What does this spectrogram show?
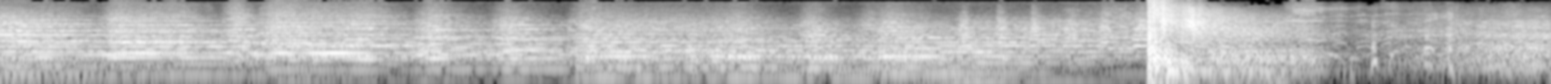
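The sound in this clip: A single loud shotgun blast cuts sharply through sustained, steady music with stacked tones. It is followed by a quick decay and the music continuing more faintly.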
